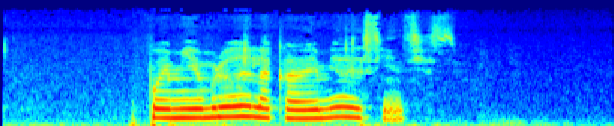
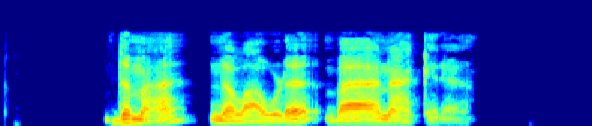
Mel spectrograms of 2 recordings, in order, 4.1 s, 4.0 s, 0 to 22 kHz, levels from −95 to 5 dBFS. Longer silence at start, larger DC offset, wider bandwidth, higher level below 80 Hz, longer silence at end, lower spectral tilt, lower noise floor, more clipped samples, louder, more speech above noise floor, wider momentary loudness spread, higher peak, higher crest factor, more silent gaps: first, 0.85 s vs 0.7 s; neither; first, 13.5 kHz vs 7.8 kHz; first, -40 dBFS vs -62 dBFS; first, 1.1 s vs 0.8 s; about the same, -5.5 dB/octave vs -5.5 dB/octave; second, -52 dBFS vs under -90 dBFS; neither; first, -12 LUFS vs -24 LUFS; second, 39 dB vs over 66 dB; about the same, 17 LU vs 16 LU; first, -2 dBFS vs -6 dBFS; second, 14 dB vs 20 dB; second, none vs 1.32-1.40 s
